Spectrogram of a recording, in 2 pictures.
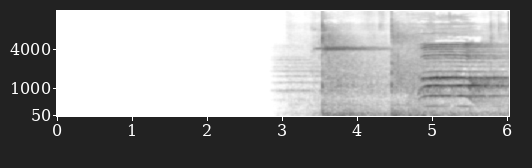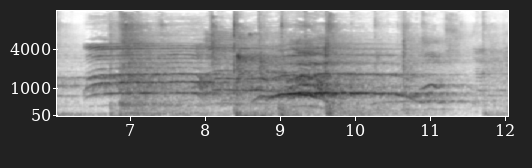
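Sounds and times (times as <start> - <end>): basketball bouncing on gym floor: 3.4 - 7.1, 8.3 - 9.9.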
